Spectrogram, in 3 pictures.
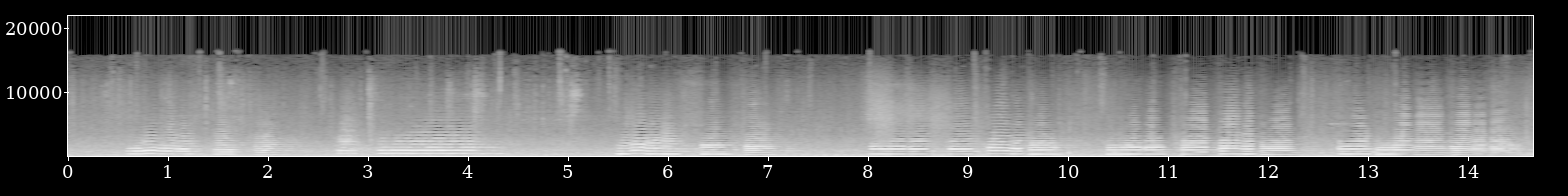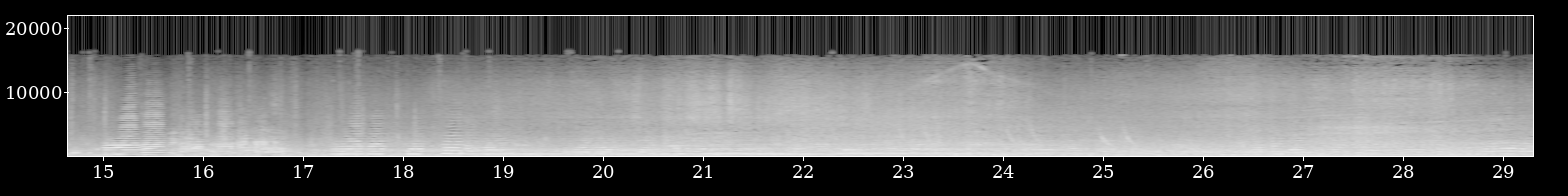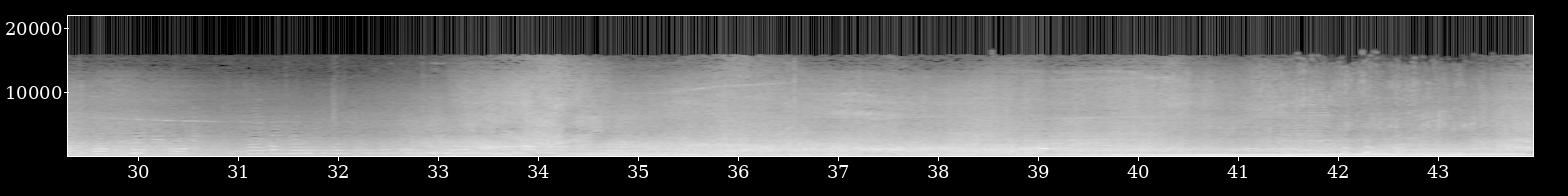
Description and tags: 20100927.madrid.gran.via
street ambiance at the Gran Via of Madrid, a street musician plays a well-known piece at the trumpet, with an overhelming traffic noise in background. Olympus LS10, internal mics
